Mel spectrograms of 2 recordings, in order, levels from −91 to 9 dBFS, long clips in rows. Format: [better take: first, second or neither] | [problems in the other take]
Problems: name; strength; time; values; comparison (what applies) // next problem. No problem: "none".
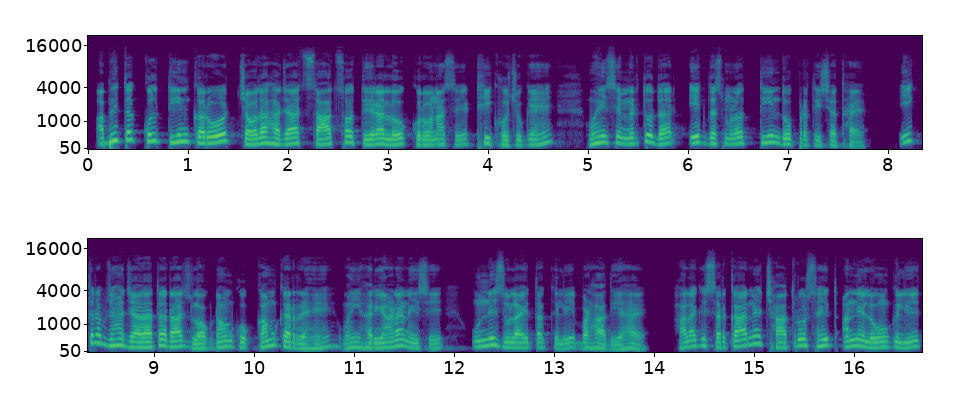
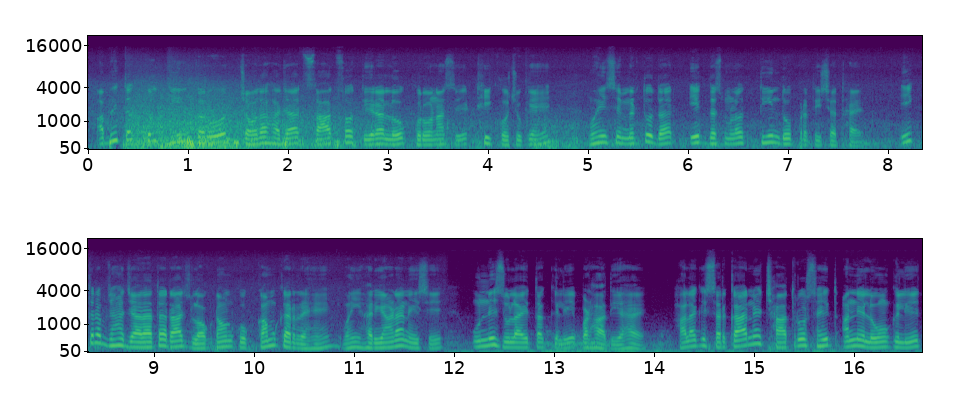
first | rain or running water; loud; throughout; 3 dB below the speech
